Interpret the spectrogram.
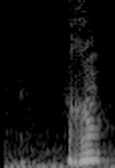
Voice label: "rang", French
